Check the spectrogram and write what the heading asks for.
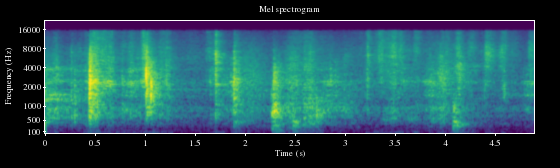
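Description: Small folded paper slip being handled and unfolded: faint, quick paper rustles and crinkles, a little over one a second.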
